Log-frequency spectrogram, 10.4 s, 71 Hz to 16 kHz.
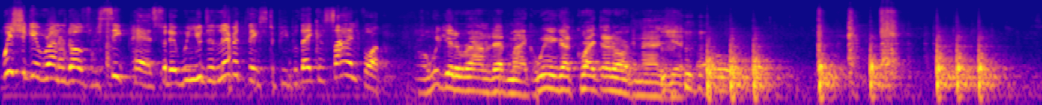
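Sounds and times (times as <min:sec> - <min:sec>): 
speech: 0:00.2 - 0:07.4
knocking on a door: 0:07.0 - 0:10.1.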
